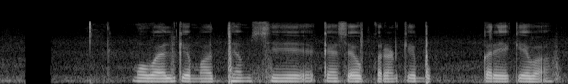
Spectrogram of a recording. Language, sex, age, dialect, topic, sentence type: Bhojpuri, male, 25-30, Northern, agriculture, question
